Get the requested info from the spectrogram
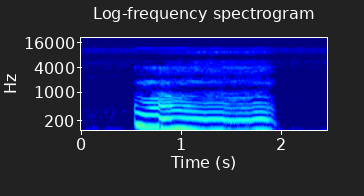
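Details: Pekingese dog snoring: a single drawn-out, deep, rattling snore on one breath, much like a person's snore.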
